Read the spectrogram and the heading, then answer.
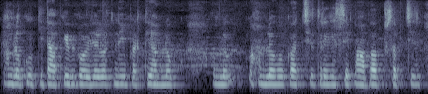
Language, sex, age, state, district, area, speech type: Urdu, female, 30-45, Bihar, Darbhanga, rural, spontaneous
